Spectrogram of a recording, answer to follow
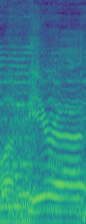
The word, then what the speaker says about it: Amira: Desert Rose, Amira.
